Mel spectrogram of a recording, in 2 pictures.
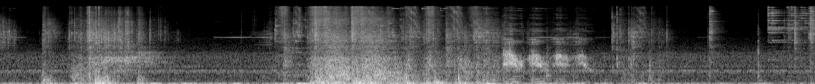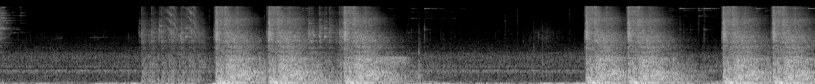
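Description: Gunshots fire in bursts from a rifle.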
